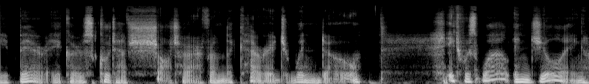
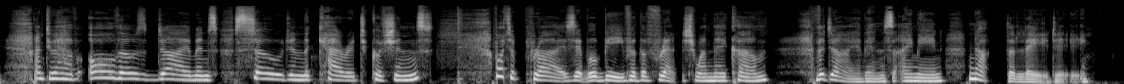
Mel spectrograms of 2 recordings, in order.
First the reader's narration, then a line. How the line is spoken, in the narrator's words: she said loudly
